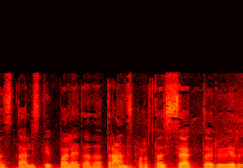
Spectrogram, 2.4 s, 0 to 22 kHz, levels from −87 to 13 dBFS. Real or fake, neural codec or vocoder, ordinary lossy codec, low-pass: fake; vocoder, 44.1 kHz, 128 mel bands every 512 samples, BigVGAN v2; AAC, 32 kbps; 19.8 kHz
